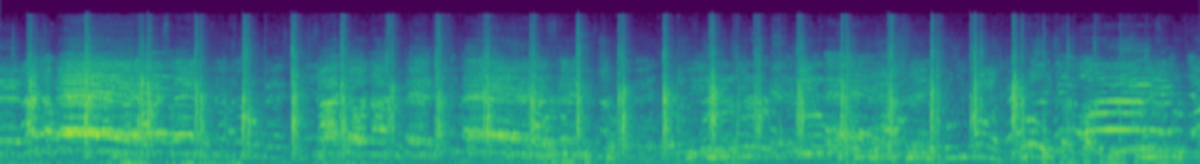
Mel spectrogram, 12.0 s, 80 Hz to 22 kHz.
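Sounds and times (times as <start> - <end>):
girls chanting in unison: 0.0 - 9.4
rhythmic hand claps: 0.1 - 11.1.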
